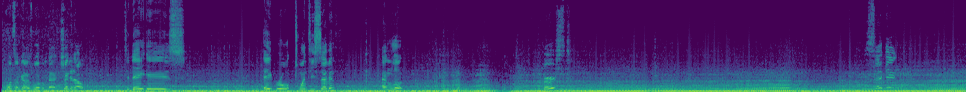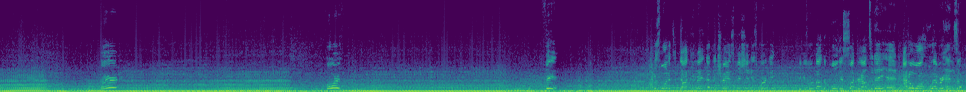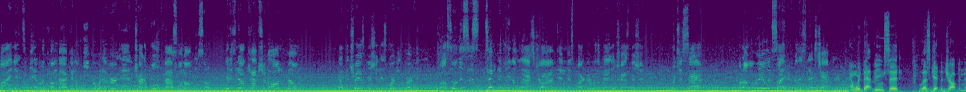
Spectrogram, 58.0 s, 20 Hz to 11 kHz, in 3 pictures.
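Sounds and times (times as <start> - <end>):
car engine running: 0.0 - 57.9.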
